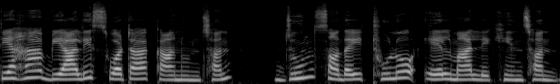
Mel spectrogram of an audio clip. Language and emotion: Nepali, neutral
